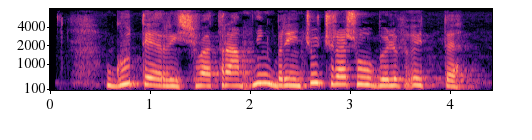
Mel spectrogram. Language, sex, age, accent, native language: Uzbek, female, 25-34, Buxoro, Uzbek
